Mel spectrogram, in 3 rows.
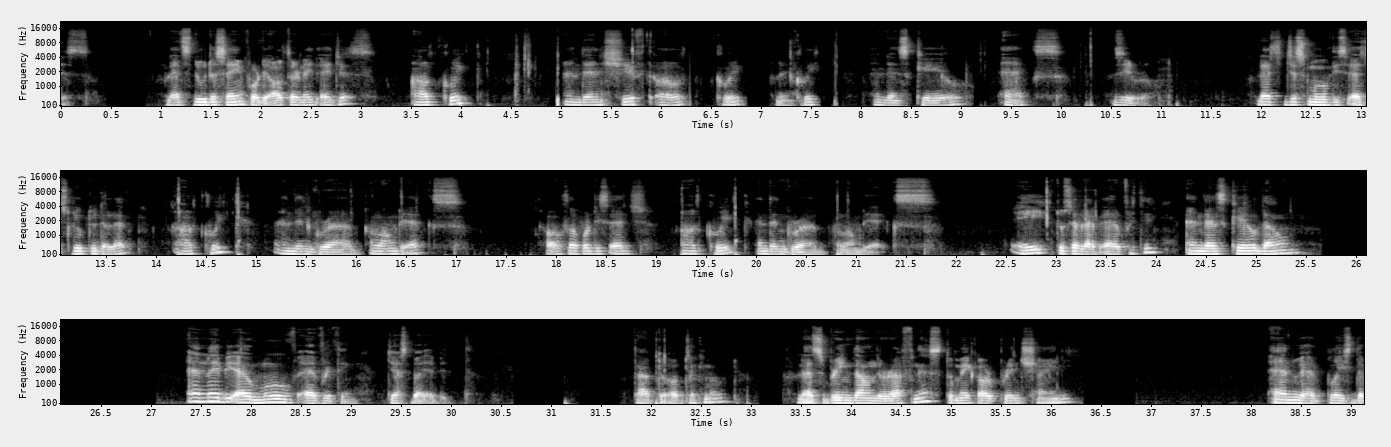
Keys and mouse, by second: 9.2 s, 14.6 alt+click, 15.9 g, 19.9 g, 23.4 a, 24.5 s, 27.9 g, 32.1 Tab, 36.1 click.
